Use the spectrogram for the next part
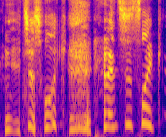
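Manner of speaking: high-pitched, laughing through the words; real laughing. Real, not acted. Reviewer recalling the funny shower cut, laughing. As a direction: crack up while trying to describe it. Amused by film's awkward cut.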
